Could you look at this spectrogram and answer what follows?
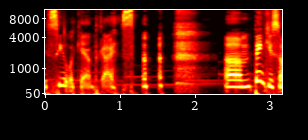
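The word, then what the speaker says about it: coelacanth: Um, see, I always when I didn't hear this word pronounced, I always pronounced it colacanth. Did anyone Surely I'm not the only one, right? A lot of people probably did that. Uh, colacanth. Um, there we go. But it's actually celacanth, guys.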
